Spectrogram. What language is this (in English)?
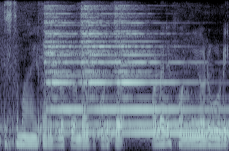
Malayalam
